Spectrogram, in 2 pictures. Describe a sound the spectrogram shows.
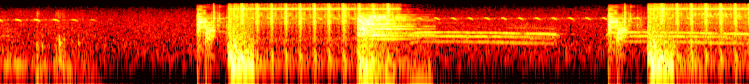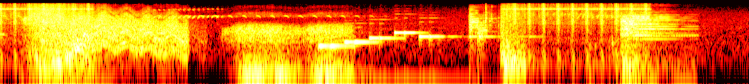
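A hookshot chain rattles as it shoots out and pulls back in a game.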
